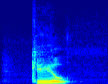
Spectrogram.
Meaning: 1. throat 2. gules, the blazoning term for the color red
- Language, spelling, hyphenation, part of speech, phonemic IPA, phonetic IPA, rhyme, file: Dutch, keel, keel, noun, /keːl/, [keːɫ], -eːl, Nl-keel.ogg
